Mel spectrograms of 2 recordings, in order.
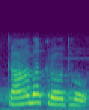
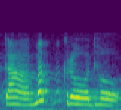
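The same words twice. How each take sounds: First: The syllable 'ma' carries no stress. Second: The syllable 'ma' carries clear stress. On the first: The speaker calls it wrong. "ಈ ರೀತಿ ಇಲ್ಲ" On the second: The speaker calls it right. "ಮ ಮೇಲೆ ಕದ್ದು ಆಘಾತ"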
